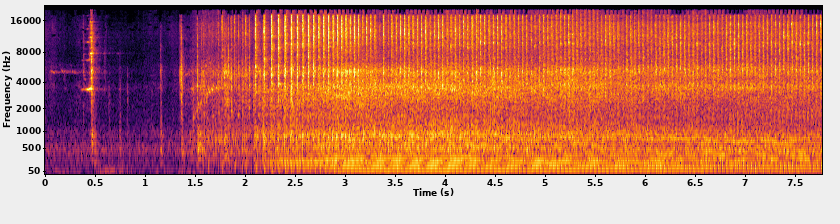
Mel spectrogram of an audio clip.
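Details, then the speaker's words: Push lawn mower that sat for years, revived with new blade, blade bell support, air cleaner and cover; rough pulls, then catches and settles into a steady, even drone while cutting grass, healthy under load. "gave the grass a quick trim yesterday but i missed a few spots so let's get this thing going and see how it cuts"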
